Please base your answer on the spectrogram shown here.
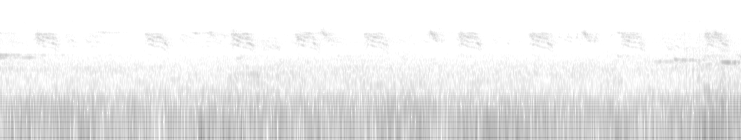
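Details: Unidentified bird in early summer, a sound commonly heard in home yards and neighbourhood alleys: short, high, slurred chirps repeated steadily about twice a second, roughly ten in a row, over a constant low rumble of background noise.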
